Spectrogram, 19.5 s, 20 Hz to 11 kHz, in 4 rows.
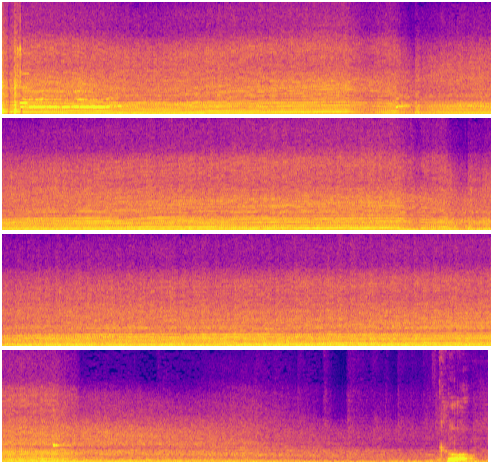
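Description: A Cadillac Eldorado engine in Car Mechanic Simulator 2021, revving hard through several rising gear pulls with drops between shifts, loud and continuous before winding down at the end.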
